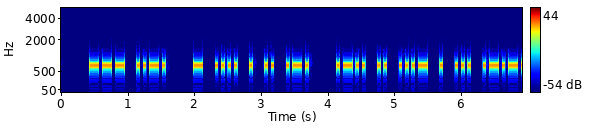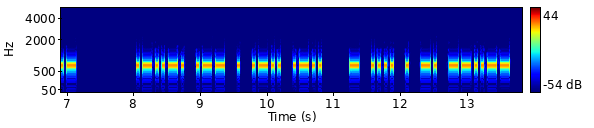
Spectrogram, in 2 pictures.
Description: Morse code, heard as a keyed tone, about 25 wpm, 700 Hz. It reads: OF THEIR LIVES. "WELL THEN,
